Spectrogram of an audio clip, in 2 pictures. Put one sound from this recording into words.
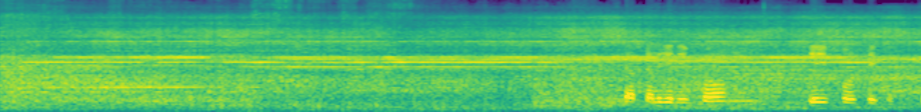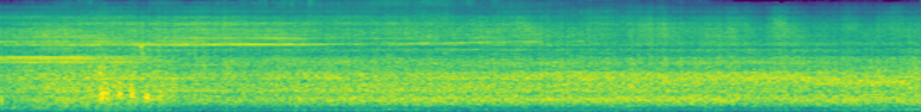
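A jet airliner's engines whine steadily as the plane taxis close by.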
